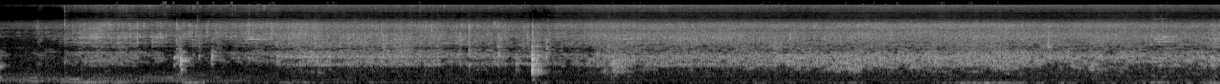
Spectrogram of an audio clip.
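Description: Kashi soppu greens frying in oil with garlic and chillies, a steady close sizzle with soft stirring scrapes throughout and a few small clinks of the spoon against the pan.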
